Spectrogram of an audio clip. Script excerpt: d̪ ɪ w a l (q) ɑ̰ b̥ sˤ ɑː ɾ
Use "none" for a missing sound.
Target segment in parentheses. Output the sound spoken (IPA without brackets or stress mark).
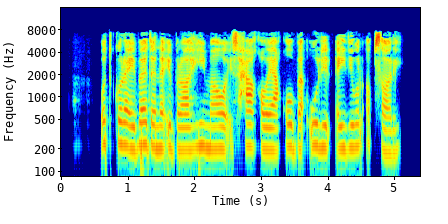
ʔ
